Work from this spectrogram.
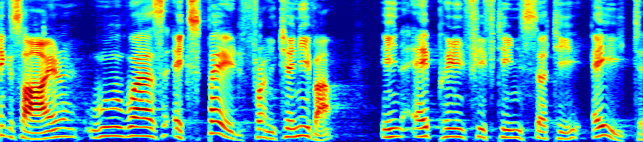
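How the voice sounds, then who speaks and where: Someone speaks at a very slow pace in a French accent, in a very clean recording with a silent background. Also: man. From France. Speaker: historian and theologian. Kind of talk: academic lecture read from a paper. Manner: formal.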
